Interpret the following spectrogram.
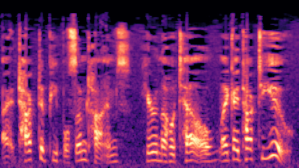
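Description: A man's voice: high-pitched, lively intonation, moderate pace, creaky, a little hiss or hum, voice pushed up. A man reading the part of an evasive, nervous, bookish male computer whiz who answers defensively in an audiobook. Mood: flustered. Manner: guarded, hesitant, defensive.

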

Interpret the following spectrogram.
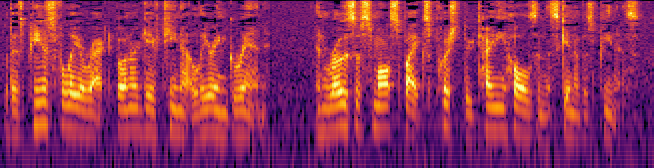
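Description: A man's voice: a little fast, a little mellow, husky. A man narrating dramatic fiction as an audiobook reader. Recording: noisy recording with low rumble.

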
